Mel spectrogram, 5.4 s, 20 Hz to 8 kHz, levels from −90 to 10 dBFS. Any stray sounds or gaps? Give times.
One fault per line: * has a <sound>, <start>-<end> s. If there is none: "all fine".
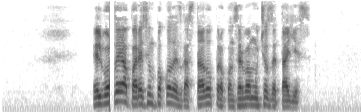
* has a dropout, 1.6-1.7 s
